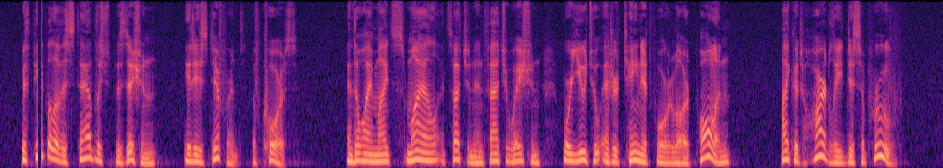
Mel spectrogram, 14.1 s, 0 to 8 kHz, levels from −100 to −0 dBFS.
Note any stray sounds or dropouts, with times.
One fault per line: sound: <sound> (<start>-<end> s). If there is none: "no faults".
sound: dropout (0.6-0.6 s)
